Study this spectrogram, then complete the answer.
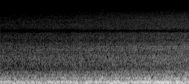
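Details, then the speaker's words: Truck with a new distributor and freshly set timing, pulling under load: deep, steady engine drone with wind rush and no pinging; running healthy. "listen to it pinging it's not pinging shits fine"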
